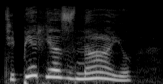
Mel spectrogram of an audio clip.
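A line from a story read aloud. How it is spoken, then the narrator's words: Joyful voice. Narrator (Russian): произнесла Екатерина радостным голосом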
